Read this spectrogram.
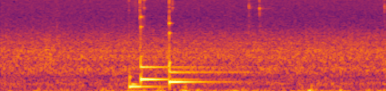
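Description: A short descending electronic chime sounds.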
